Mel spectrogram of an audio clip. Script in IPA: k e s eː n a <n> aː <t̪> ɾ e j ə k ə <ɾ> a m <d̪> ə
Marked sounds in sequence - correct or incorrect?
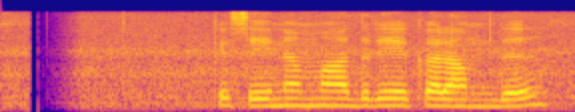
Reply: incorrect: m, incorrect: d̪, correct, correct

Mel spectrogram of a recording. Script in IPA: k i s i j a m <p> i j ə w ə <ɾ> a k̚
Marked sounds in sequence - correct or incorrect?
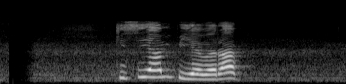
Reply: correct, correct

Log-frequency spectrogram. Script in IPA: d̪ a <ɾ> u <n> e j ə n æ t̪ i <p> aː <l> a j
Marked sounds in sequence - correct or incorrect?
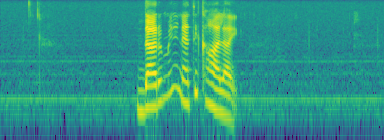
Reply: correct, incorrect: m, incorrect: k, correct

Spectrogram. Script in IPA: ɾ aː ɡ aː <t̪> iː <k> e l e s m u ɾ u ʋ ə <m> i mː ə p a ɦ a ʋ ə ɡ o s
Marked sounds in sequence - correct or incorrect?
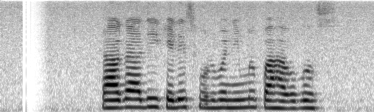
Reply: incorrect: d̪, correct, incorrect: n

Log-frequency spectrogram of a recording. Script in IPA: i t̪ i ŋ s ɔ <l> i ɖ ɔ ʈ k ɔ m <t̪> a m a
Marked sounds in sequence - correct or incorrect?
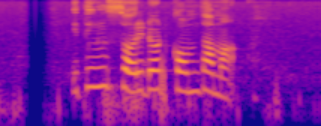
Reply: incorrect: ɾ, correct

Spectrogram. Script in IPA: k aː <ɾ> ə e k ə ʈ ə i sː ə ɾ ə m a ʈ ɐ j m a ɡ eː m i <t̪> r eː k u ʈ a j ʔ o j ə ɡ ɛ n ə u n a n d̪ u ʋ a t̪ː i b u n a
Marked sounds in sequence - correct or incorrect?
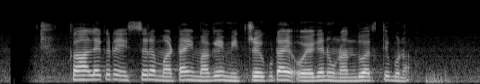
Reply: incorrect: l, correct

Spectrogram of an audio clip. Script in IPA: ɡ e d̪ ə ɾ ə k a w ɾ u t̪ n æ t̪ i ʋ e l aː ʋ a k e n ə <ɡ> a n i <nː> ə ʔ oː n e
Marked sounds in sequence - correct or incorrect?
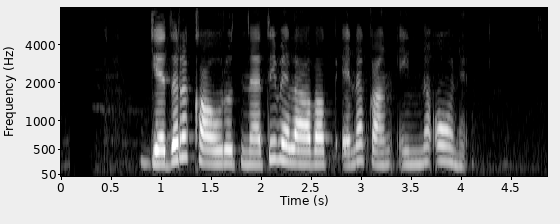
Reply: incorrect: k, correct

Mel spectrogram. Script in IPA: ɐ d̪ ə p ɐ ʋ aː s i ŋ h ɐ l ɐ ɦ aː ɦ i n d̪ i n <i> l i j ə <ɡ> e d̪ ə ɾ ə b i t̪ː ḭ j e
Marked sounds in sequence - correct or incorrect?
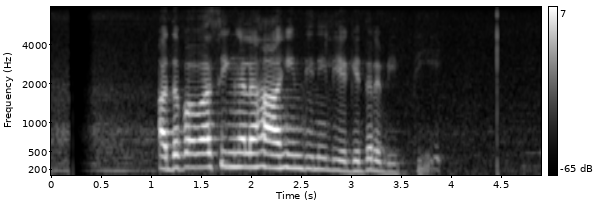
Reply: correct, correct

